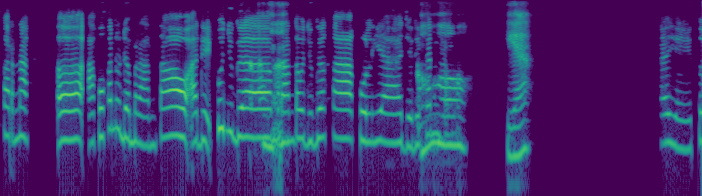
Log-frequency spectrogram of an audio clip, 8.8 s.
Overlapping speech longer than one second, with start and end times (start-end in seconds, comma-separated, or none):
none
